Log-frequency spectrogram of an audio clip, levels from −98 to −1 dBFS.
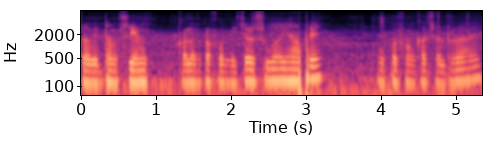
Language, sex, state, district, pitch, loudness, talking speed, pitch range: Hindi, male, Haryana, Rohtak, 125 Hz, -20 LUFS, 170 wpm, 115-130 Hz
